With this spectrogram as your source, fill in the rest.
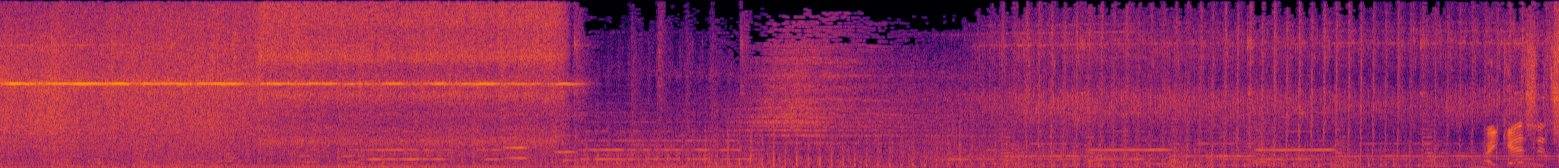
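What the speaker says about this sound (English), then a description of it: "Not if you go by helicopter." A loud cartoon helicopter drones continuously with a thumping rotor pulse, filling the whole stretch without pause.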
